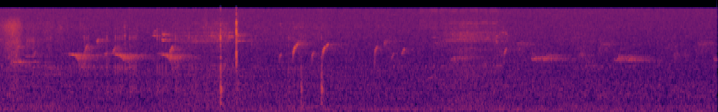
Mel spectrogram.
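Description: Faint bird chirps: a quick run of short notes in the first two seconds, then scattered single chirps and a few more calls later on.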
